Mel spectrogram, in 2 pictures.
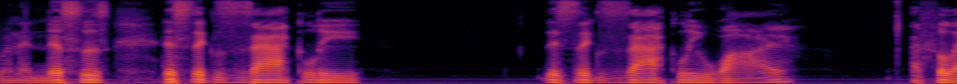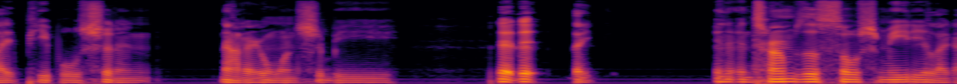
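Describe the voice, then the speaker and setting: A man hosting a solo podcast, talking in a deep, soft voice with a rambling, conversational manner and many restarts. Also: no echo, clean studio sound. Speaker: podcast host.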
